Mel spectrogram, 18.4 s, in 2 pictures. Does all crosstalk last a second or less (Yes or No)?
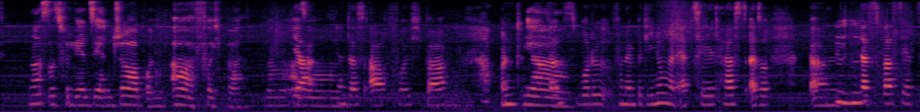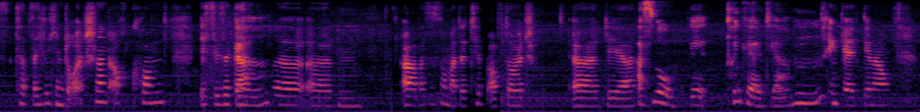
Yes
